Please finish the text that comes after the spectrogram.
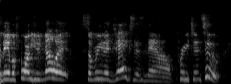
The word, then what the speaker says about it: Serita: TD Jake's wife name Serita. It's Serita. S E R I T A. And so then before you know it, Serita Jakes is now preaching too.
